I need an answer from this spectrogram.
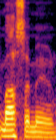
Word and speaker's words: Masamune: That's right, I pronounced it Masamune because I first pronounced it when I Turn first your saw back it.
